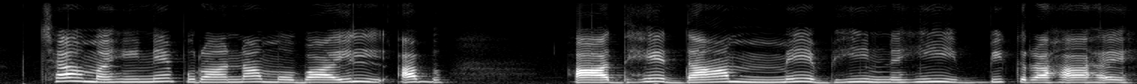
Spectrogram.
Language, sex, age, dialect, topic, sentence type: Hindi, female, 18-24, Awadhi Bundeli, banking, statement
